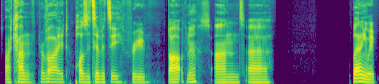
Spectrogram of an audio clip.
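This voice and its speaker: A tired young man, telling his life story to camera in a halting way, full of fillers and restarts. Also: lowish voice, warm tone, smooth, no echo, clean studio sound. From North West England. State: tired, up very early. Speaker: vlogger.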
